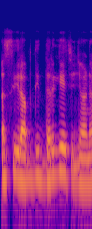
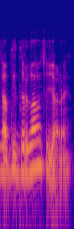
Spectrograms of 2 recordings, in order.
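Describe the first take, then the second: First: ਦਰਗਾਹ said as dargeh, the wrong way; ਦਰਗਾਹ with the final vowel clipped short; wrong dargah. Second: ਦਰਗਾਹ with the h sounded at the end; Persian dargah. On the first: Teacher shows students the wrong ਦਰਗਾਹ. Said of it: "ਉਹ ਇਹ ਨਹੀਂ ਕਹਿੰਦੇ". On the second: Teacher shows students the proper Persian ਦਰਗਾਹ. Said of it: "ਉਹ ਕਹਿੰਦੇ". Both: Shown as a demonstration.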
